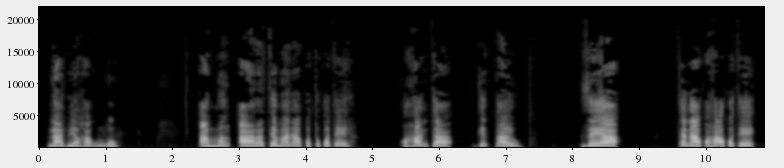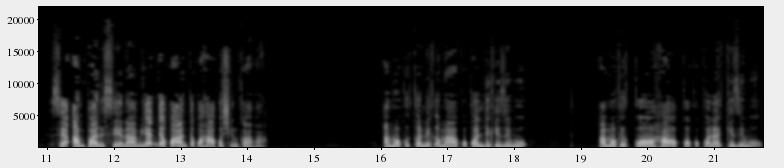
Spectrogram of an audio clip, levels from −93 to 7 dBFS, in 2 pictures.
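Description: Pre-echo appears at 3.42 s, running to about 3.46 s, roughly 38 ms of short hiss just ahead of a sharp attack in the speech. The codec spread quantisation noise sized for the loud onset across the whole block, so the quiet moment before it fills with noise and the attack sounds smeared.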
